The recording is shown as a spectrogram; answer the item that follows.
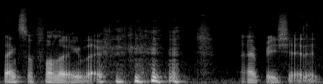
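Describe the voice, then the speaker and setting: A man from South Africa with a slightly Americanized South African accent, chatting casually and haltingly with viewers while streaming a game. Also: fairly low pitch, vocal fry, breathy edge. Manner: relaxed, chatty, halting with many ums and restarts, chuckles.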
